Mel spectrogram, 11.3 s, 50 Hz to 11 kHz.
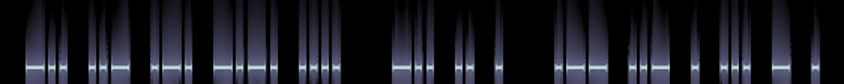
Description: Morse code, heard as a keyed tone, about 16 wpm, 700 Hz. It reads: DURCH DIE WUESTE
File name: Morsekurs / Witze / Witz 06. November 2018, 70 F80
